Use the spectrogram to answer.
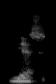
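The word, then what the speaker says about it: Ys: i think they s it's y s e c yes that's how they say it uh if you haven't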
